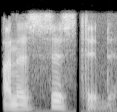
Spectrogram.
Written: unassisted

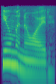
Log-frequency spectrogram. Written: humanoid

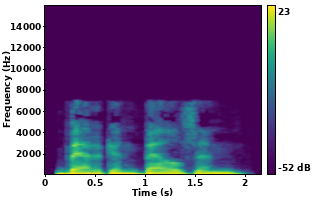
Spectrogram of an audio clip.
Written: bergen belsen

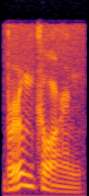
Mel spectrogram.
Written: broomcorn

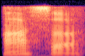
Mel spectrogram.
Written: Ossa, Mount

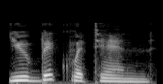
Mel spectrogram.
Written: ubiquitin

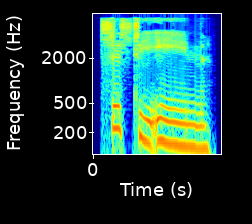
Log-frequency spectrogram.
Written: cysteinic

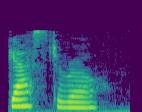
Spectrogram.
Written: gastero

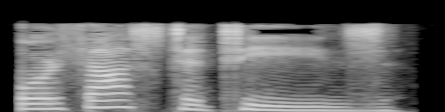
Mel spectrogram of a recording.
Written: orthostates

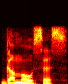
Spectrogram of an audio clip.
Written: gummosis

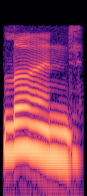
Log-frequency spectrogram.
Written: Lund

